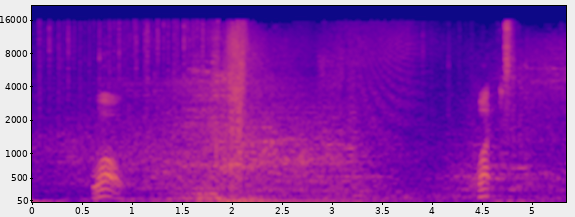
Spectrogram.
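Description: A deep rushing whoosh swells and slowly fades.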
